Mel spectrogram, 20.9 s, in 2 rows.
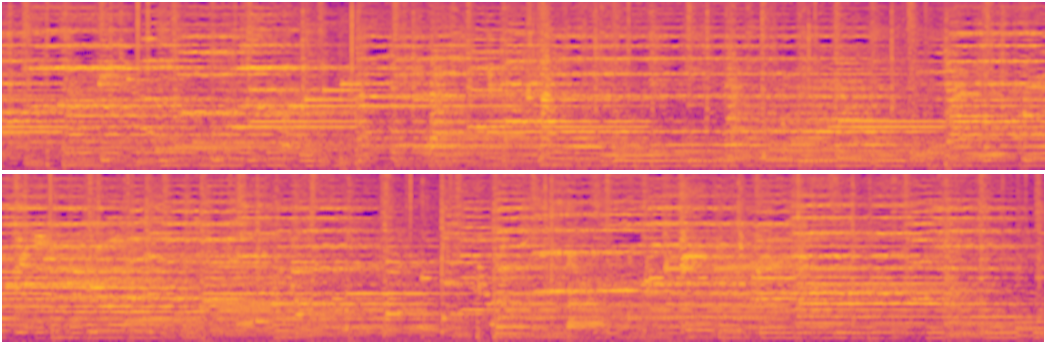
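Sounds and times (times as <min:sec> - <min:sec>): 
elevator music: 0:00.0 - 0:20.7.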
